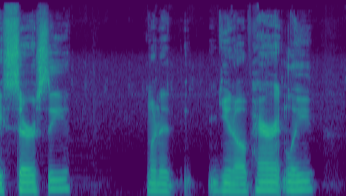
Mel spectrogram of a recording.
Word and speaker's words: Circe: Like how we say Circe when it, apparently C in Greek in a lot of cases ends up sounding like a K. So it'd be like Kirky instead of Circe.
